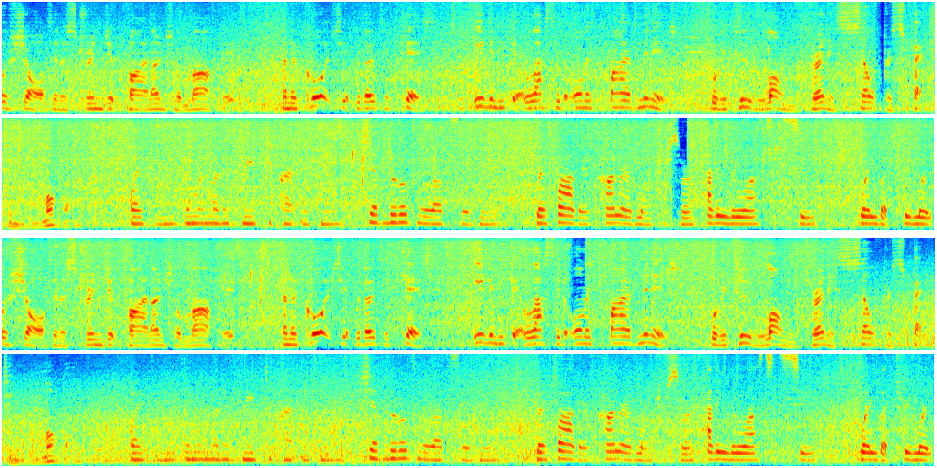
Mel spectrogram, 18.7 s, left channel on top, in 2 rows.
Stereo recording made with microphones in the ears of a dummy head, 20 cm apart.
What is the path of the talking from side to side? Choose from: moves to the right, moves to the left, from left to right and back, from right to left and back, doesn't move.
from right to left and back.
